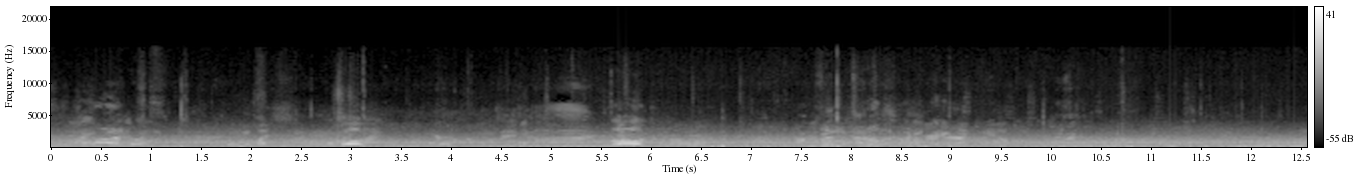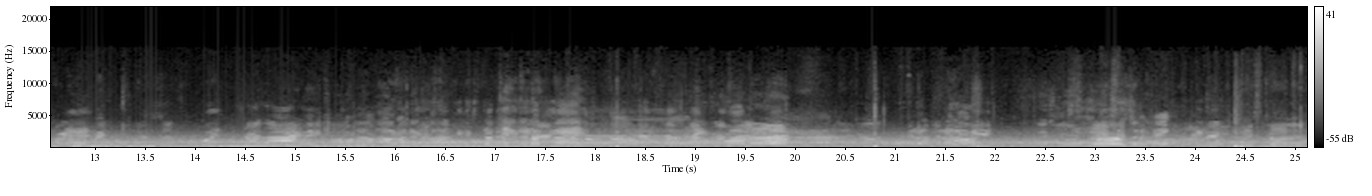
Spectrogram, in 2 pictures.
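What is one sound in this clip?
A soccer ball is kicked with dull thumps.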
